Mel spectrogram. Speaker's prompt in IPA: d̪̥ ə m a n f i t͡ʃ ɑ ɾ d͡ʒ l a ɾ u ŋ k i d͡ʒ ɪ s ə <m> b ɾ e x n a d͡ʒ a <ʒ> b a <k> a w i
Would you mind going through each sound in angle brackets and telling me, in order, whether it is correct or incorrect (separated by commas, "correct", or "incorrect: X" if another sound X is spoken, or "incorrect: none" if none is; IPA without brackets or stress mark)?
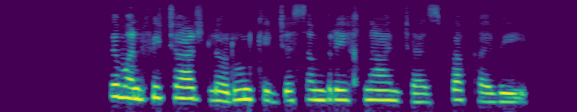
correct, incorrect: z, correct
